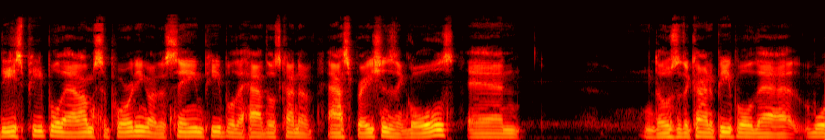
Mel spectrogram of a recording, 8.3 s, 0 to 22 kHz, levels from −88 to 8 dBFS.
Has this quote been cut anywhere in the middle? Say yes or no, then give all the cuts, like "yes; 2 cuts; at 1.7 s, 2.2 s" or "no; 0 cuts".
yes; 2 cuts; at 3.2 s, 4.6 s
